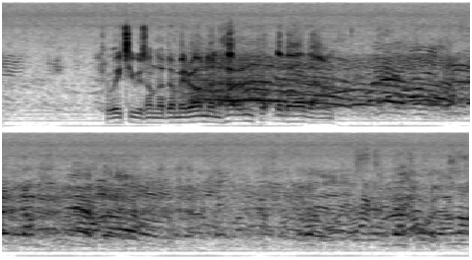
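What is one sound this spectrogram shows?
A large outdoor crowd cheers and roars loudly.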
